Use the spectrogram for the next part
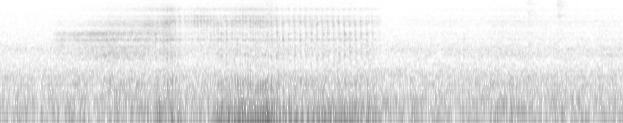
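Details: A single low, rough, rattling snore over steady room noise. Snoring.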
